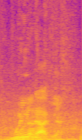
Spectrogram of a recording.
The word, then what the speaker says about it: Mujnok: Nee, wie spricht man es aus? – Mujnok.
